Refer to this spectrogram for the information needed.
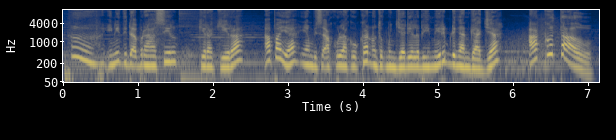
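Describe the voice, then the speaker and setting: An actor voicing a cheerful, eager young talking train engine in a children's cartoon dub, playful and expressive. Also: mid-range voice, brisk, close to an everyday voice. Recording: background music under the voice.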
